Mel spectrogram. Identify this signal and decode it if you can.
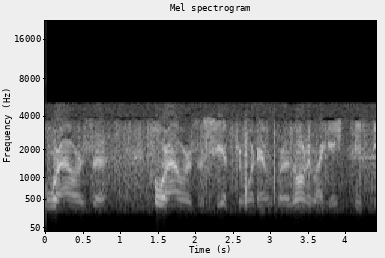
Emergency Alert System (SAME) tones, heard as harsh buzzing bursts, with speech. It is heard from 0.5 to 3.9 s.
